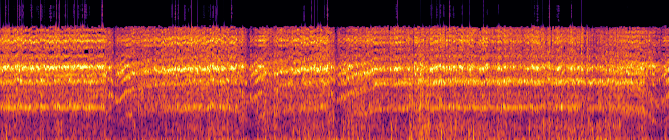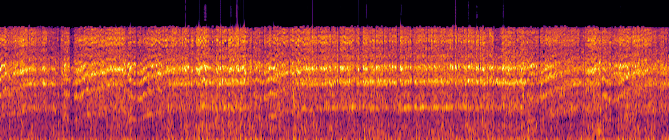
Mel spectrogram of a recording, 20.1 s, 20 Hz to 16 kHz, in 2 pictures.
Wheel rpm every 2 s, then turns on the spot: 200, 190, 190, 230, 230, 190, 190, 210, 230, 190.
none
